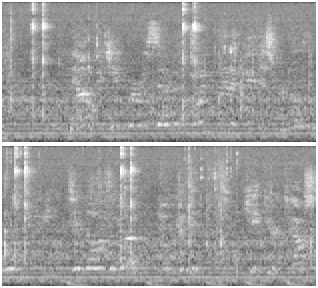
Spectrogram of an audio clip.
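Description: A few faint, sharp clicks at a computer, some coming in quick pairs, over a low steady hum.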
